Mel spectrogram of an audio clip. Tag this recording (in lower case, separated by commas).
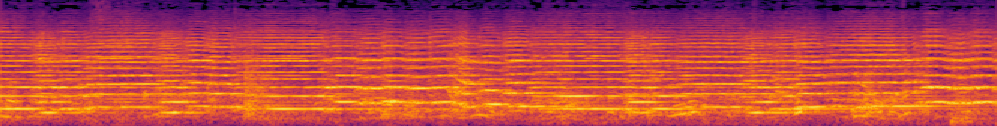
music, fiddle, musical instrument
